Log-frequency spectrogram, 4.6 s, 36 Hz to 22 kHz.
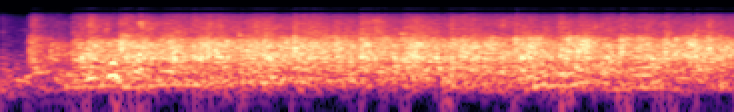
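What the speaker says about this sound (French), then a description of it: "d'applaudir le public" Full audience applause at the Jean Rougié 2013 culinary competition, given to the public in the hall; it starts abruptly and stays dense, even and steady, at moderate level with no voices on top.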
